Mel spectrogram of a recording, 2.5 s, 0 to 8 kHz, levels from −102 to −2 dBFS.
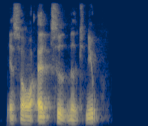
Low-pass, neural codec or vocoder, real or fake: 7.2 kHz; codec, 16 kHz, 16 kbps, FunCodec, trained on LibriTTS, 50 frames a second; fake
